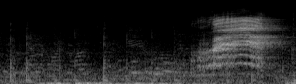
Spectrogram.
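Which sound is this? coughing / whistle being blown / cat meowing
cat meowing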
